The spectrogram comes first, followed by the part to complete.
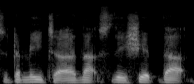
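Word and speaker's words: Demeter: It is the Demit. If you pronounce it right, it's the Deita and that's the ship that Dracula comes in.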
